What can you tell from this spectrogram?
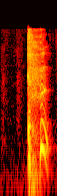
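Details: A single harsh cough burst from an adult woman speaking at a rally, with a throat-clearing quality, which she attributes to an allergic reaction.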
